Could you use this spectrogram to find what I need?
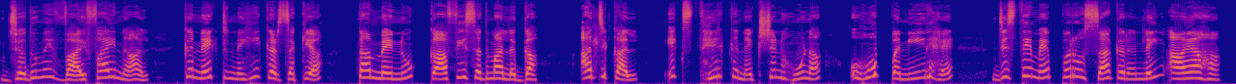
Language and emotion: Punjabi, surprised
